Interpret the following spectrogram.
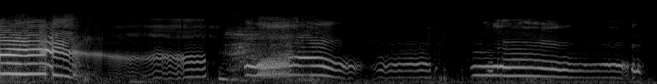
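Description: Infant crying: a series of about five long wails, the first one the loudest.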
